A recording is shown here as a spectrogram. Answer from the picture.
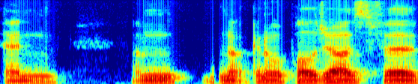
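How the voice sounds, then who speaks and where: A man speaks with an Australian accent. His pitch is very deep and low, and his tone is dark and mellow. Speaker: voiceover artist and boat videographer. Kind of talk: interview chat. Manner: animated.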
